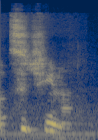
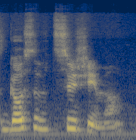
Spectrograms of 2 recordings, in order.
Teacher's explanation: There is a T there at the beginning of the word, which means in Japanese you pronounce that, but it's followed by an S sound. So you kind of got to do that thing where it's like the you kind of got to have to like force it out of yourself, right?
